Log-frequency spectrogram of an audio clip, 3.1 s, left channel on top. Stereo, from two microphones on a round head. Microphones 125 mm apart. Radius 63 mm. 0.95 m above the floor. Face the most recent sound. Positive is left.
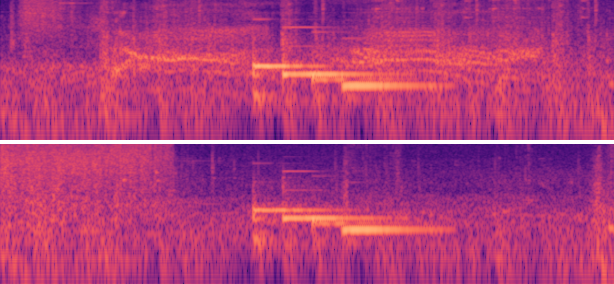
turn(degrees=35)  # may be behind; listen again after turning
